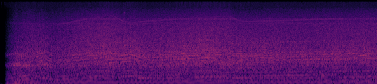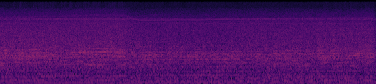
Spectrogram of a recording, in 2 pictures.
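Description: An Itali GTO Stinger TT and a Paragon S race in GTA Online, their engines revving and climbing through gear shifts in a loud, sustained drone with rising and falling pitch and no talk throughout.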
